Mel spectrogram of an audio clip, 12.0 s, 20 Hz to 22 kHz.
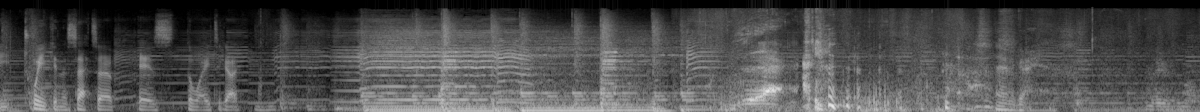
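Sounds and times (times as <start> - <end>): music: 0.0 - 12.0
man crying out: 7.3 - 8.3
man laughing: 7.5 - 10.3.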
